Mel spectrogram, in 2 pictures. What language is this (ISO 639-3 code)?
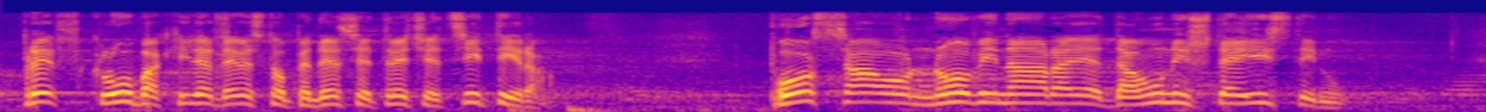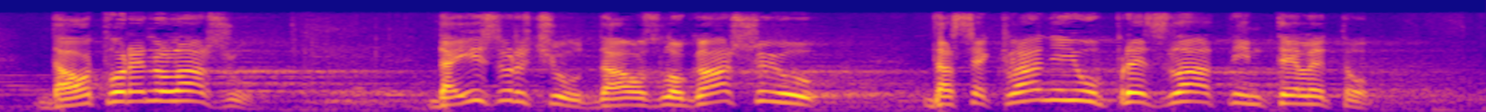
srp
